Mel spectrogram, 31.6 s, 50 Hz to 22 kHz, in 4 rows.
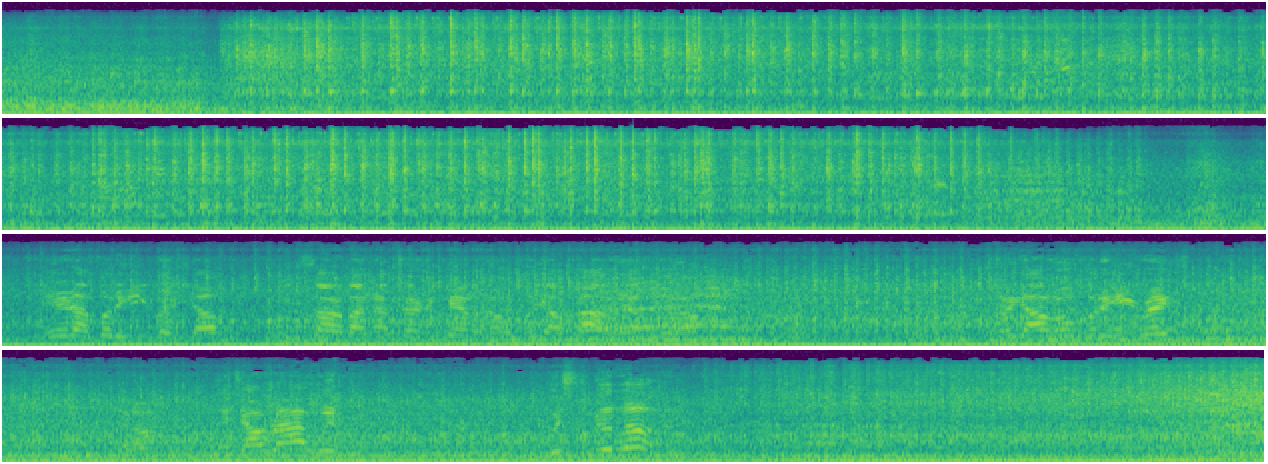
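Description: Dirt late model race car's V8 engine running at a steady idle, a deep, even rumble throughout. Voices come faintly over it in the second half.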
